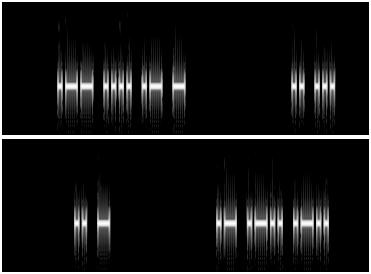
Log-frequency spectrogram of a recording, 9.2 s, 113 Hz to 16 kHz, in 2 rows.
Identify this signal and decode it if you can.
Morse code, heard as a keyed tone, about 25 wpm, 700 Hz. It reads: WHAT IS IT ALL
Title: 4x Word-Spacing - Sentences from Top 100 Words - 25wpm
